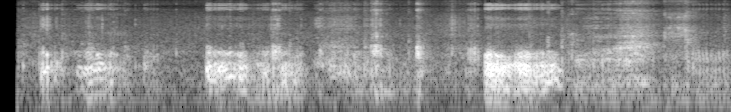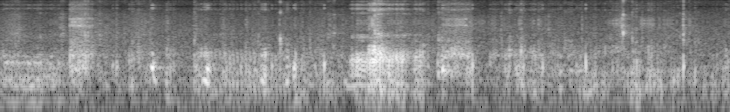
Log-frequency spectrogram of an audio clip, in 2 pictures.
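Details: A pug struggles to chew a piece of gum, giving bursts of nasal snorting grunts and low growly huffs, mixed with wet smacking and clicking chewing noises at irregular intervals indoors.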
